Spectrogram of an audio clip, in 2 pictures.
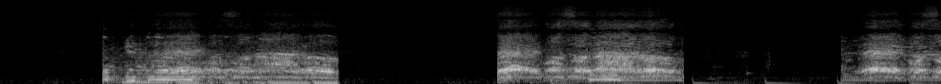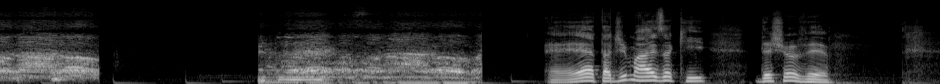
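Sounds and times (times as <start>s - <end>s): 
speech: 1.0s - 2.3s, 15.4s - 18.6s
fans chanting at a concert: 1.1s - 3.4s, 5.0s - 6.8s, 8.4s - 10.4s, 12.0s - 14.2s.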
